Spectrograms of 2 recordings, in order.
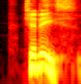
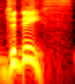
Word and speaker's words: Giudice: One of them, and we finally got his name right, Dominick Giudice. Giudice. Giudice. – Giudice.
